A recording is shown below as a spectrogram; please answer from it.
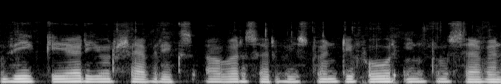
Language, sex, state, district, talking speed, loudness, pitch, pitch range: Hindi, male, Jharkhand, Ranchi, 95 wpm, -17 LUFS, 125 Hz, 120-130 Hz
